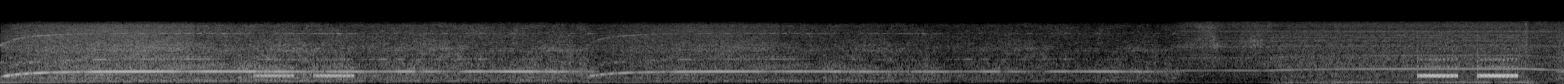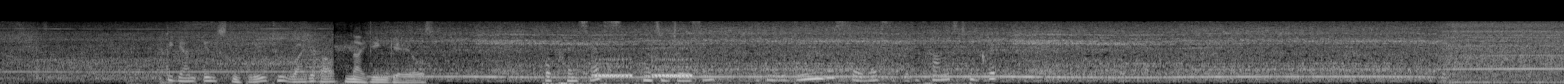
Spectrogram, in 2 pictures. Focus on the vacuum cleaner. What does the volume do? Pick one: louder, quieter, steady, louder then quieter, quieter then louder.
quieter then louder.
